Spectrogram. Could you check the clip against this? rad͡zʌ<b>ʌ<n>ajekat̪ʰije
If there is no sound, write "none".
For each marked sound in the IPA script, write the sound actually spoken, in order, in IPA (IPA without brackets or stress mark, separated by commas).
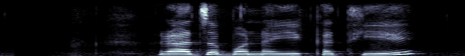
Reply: b, n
